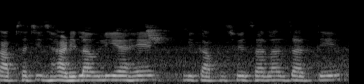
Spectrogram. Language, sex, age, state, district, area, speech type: Marathi, female, 30-45, Maharashtra, Wardha, rural, spontaneous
